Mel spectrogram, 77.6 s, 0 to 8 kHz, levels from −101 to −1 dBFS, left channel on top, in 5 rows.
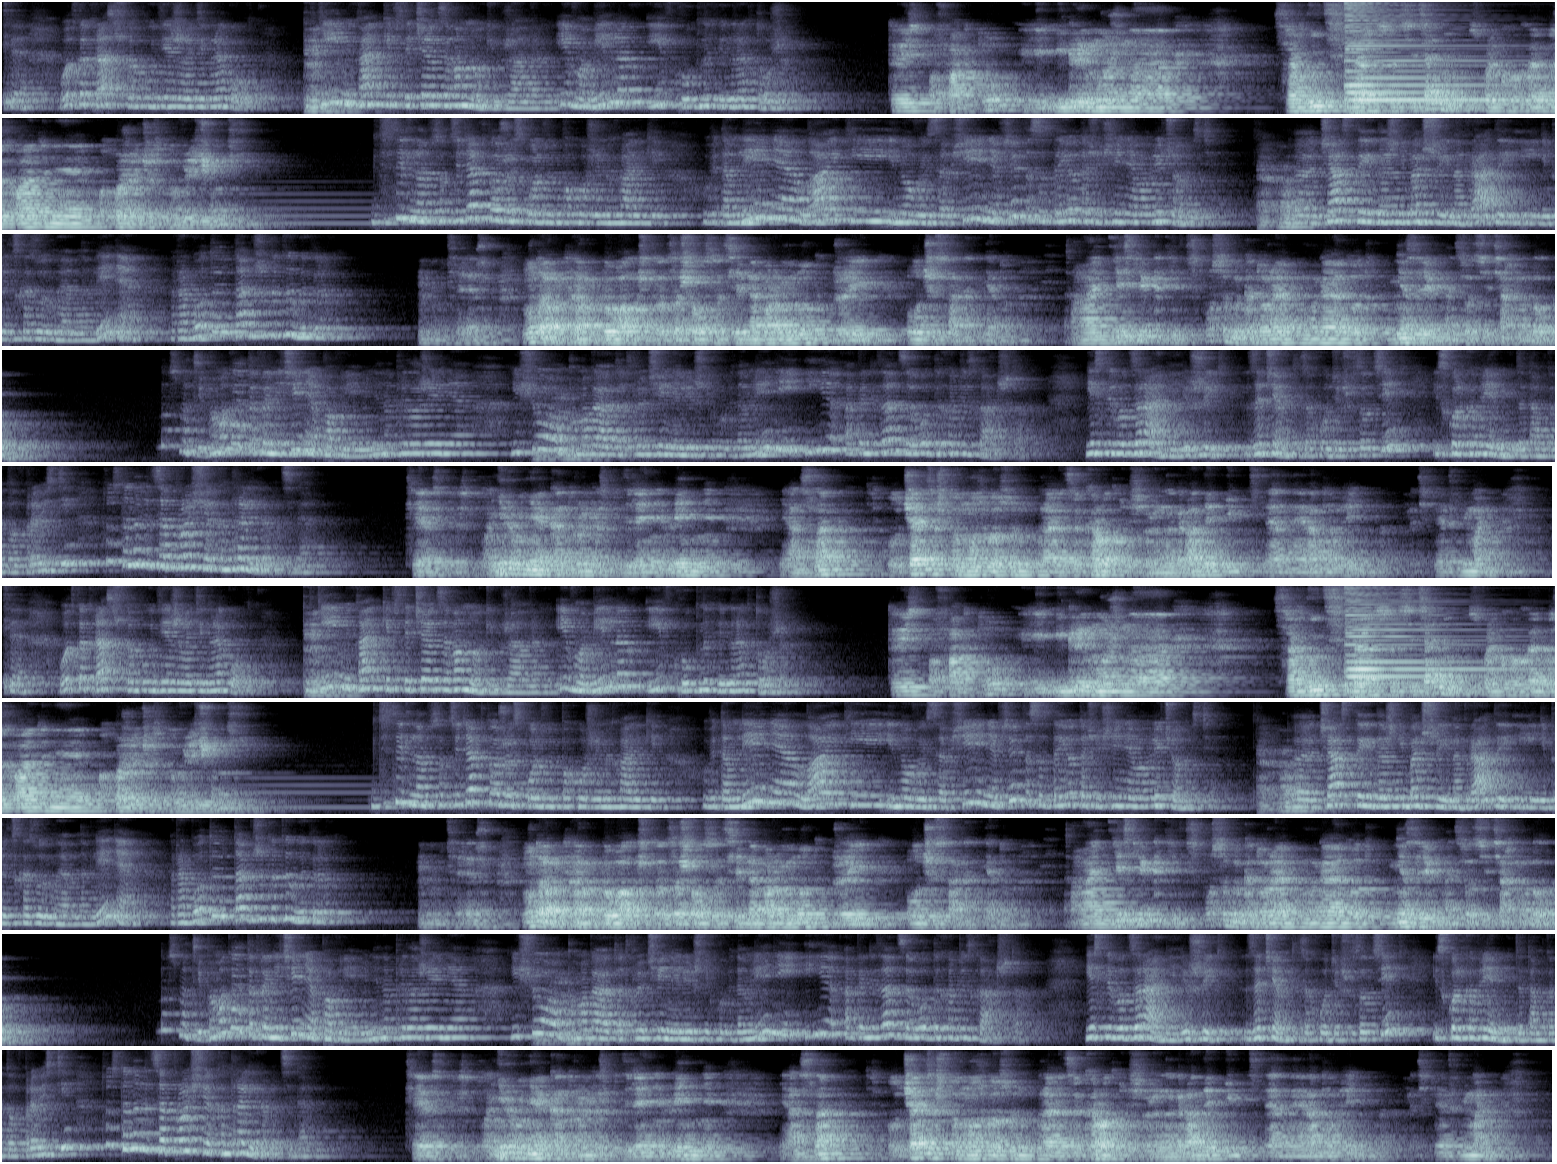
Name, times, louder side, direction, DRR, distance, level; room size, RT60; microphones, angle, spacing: voice 1, 0.0-2.4 3.0-7.9 19.2-27.5 28.4-32.4 32.7-34.4 48.2-56.8 57.1-65.2, right 1 dB, 70° right, -4 dB, 0.4 m, -31 dB
voice 2, 8.9-12.2 12.7-17.9 28.1-28.5 35.2-39.7 40.1-41.1 41.7-46.6 51.9-52.3 66.2-70.5 71.0-74.5 74.7-75.8 76.3-77.3, equal, 35° right, -7 dB, 1.2 m, -25 dB
Keyboard (musical), 13.4-17.8, left 1 dB, 15° left, 0.5 m, -26 dB
4.4 x 2.0 x 2.7 m, 1.3 s
head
